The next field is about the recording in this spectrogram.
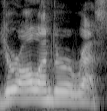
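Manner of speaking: loud high shout. Voicing a guard arresting the party: guard shouting. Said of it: "that guard there is going to shout".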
